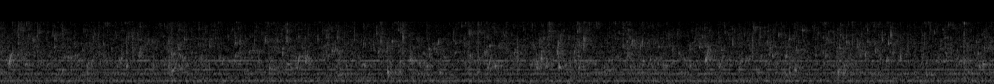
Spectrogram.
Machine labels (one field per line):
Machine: pump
